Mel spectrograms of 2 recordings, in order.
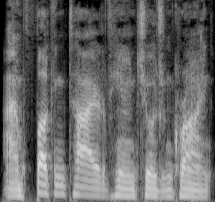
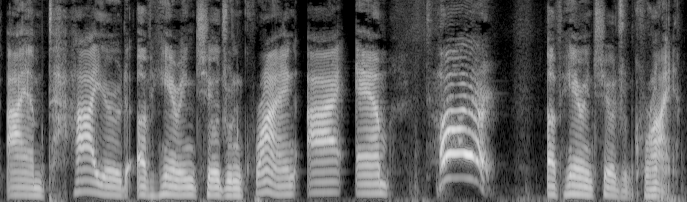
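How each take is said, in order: First: Said in the usual way. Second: Slow, drawn-out exasperation building on "tired"; aggravated. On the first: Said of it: "I am, uh, very aggy, aggravated". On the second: Real, not acted. Dad fed up with crying children, slow aggravated emphasis. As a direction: stretch every word, fed up, punching "tired". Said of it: "I am, uh, very aggy, aggravated, pissed off".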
